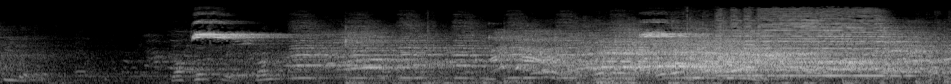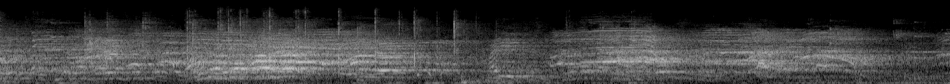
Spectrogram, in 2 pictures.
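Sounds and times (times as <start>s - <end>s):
referee's whistle: 1.9s - 9.0s
players shouting: 2.9s - 13.4s.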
